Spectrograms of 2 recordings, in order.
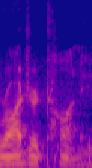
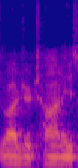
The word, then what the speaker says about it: Roger: for a few years was a man named Roger Taney, spelled Taney, but pronounced like there's a W in there, Taney, Roger Taney.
